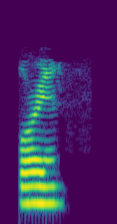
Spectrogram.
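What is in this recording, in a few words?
police dispatch radio, scanner; Mesa PD Dptmnt; 1 Fiesta Dispatch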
